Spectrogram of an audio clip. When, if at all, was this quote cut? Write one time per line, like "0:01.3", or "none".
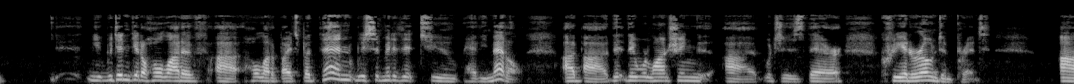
0:05.8
0:07.6
0:08.8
